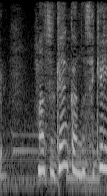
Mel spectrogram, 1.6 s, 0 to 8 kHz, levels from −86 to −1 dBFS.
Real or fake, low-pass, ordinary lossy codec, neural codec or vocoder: real; none; none; none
